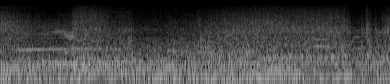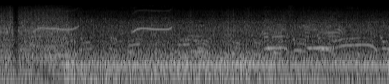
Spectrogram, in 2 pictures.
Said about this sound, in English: And so to the final reckoning. Colossus versus Colossus, Goliath versus Goliath. Gentlemen, warm up your engines!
